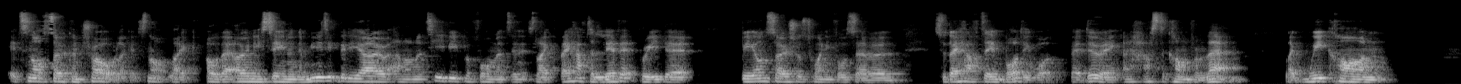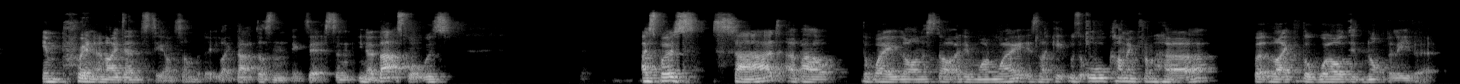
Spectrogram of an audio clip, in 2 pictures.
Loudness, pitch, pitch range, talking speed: -23 LUFS, 125 Hz, 115-135 Hz, 195 wpm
